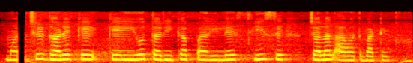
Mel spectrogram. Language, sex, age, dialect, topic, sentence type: Bhojpuri, female, <18, Southern / Standard, agriculture, statement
